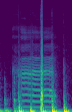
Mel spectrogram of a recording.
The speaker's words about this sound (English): You jinxed it now. Find some wood to knock on.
